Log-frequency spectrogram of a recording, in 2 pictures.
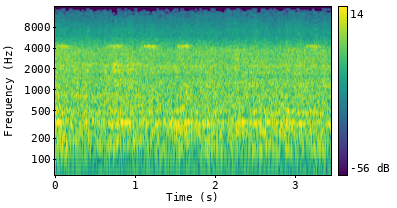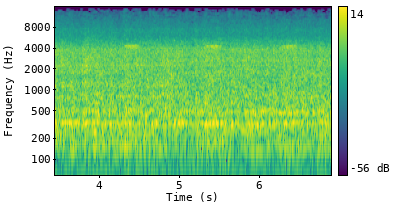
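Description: Water pouring into a koi-pond radial flow separator at roughly 2,400 gallons an hour: a steady, even rushing and splashing.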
